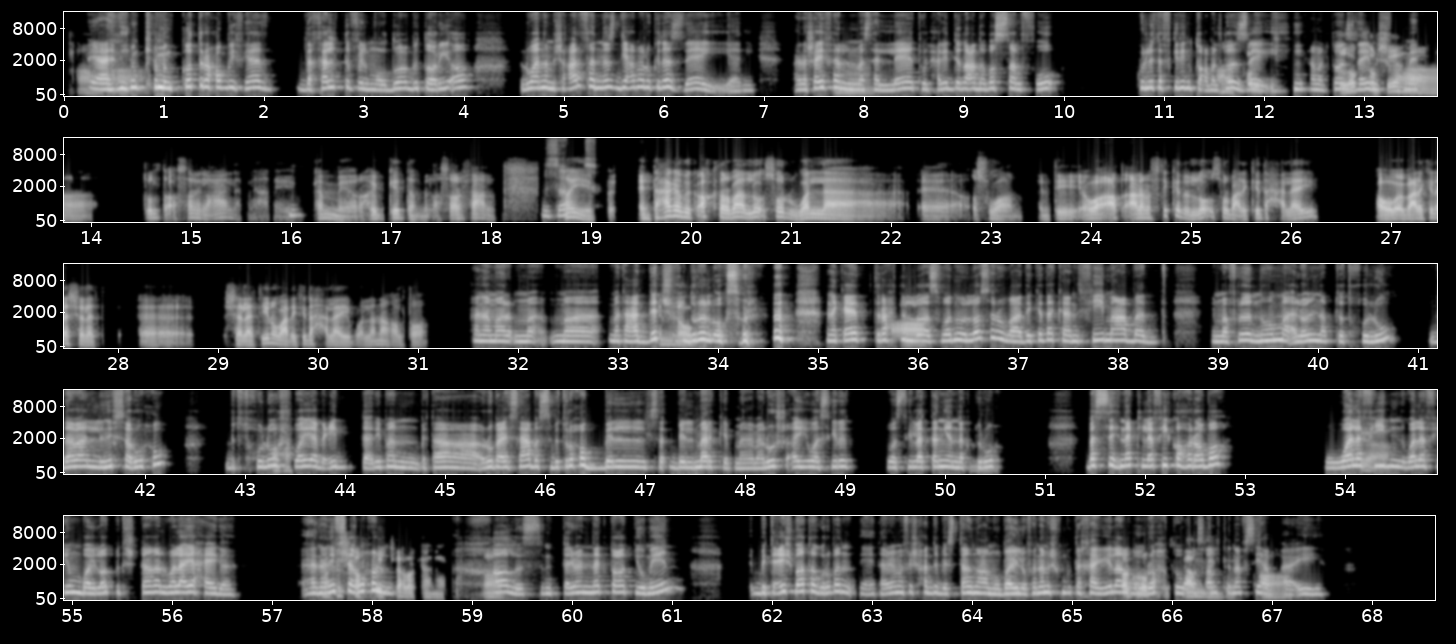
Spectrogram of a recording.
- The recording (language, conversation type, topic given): Arabic, podcast, إيه أجمل ذكرى عندك مع مكان طبيعي قريب منك؟
- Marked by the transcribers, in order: tapping; laughing while speaking: "يعني يمكن من كُتر حبي فيها"; chuckle; laugh; in English: "الcamping"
